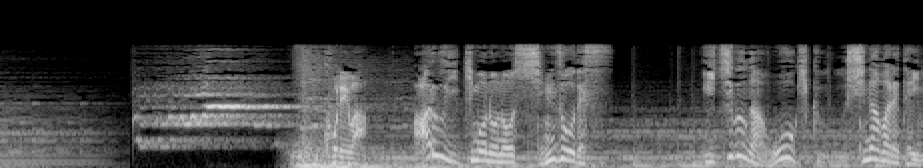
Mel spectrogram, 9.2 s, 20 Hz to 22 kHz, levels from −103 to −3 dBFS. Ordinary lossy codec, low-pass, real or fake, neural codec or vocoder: none; 7.2 kHz; real; none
